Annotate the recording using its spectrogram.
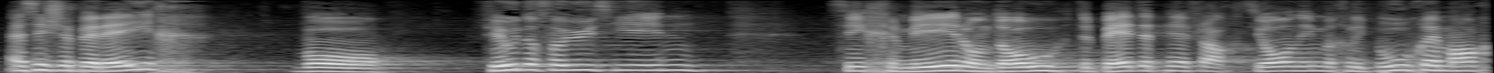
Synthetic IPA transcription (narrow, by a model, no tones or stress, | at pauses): əsɪʃəbɛɾɛɪχ | ʋo | fɪlnəfɔyːshiːɪn | sɪχəɾmɪːɾʊndowd̥̪əɾbeːdepʰeːfɾɑkt͡sjoːnɪmːəχlibuːχəmɑχ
